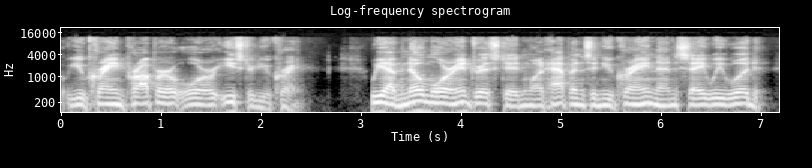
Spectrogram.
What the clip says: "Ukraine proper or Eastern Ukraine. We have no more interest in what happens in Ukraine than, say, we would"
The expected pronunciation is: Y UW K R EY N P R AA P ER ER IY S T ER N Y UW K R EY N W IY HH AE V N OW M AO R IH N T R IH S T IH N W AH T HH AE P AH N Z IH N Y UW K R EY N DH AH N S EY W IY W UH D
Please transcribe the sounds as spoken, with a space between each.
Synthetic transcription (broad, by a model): Y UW K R EY N P R AA P ER ER IY S T ER N Y UW K R EY N W IY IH V N OW M AO R IH N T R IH S T IH N W AH T HH AE P AH N Z IH N Y UW K R EY N DH AH N S EY W IY W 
